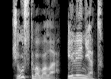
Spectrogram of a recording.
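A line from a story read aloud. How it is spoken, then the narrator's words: Angry bark. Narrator (Russian): гаркнул Давьер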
